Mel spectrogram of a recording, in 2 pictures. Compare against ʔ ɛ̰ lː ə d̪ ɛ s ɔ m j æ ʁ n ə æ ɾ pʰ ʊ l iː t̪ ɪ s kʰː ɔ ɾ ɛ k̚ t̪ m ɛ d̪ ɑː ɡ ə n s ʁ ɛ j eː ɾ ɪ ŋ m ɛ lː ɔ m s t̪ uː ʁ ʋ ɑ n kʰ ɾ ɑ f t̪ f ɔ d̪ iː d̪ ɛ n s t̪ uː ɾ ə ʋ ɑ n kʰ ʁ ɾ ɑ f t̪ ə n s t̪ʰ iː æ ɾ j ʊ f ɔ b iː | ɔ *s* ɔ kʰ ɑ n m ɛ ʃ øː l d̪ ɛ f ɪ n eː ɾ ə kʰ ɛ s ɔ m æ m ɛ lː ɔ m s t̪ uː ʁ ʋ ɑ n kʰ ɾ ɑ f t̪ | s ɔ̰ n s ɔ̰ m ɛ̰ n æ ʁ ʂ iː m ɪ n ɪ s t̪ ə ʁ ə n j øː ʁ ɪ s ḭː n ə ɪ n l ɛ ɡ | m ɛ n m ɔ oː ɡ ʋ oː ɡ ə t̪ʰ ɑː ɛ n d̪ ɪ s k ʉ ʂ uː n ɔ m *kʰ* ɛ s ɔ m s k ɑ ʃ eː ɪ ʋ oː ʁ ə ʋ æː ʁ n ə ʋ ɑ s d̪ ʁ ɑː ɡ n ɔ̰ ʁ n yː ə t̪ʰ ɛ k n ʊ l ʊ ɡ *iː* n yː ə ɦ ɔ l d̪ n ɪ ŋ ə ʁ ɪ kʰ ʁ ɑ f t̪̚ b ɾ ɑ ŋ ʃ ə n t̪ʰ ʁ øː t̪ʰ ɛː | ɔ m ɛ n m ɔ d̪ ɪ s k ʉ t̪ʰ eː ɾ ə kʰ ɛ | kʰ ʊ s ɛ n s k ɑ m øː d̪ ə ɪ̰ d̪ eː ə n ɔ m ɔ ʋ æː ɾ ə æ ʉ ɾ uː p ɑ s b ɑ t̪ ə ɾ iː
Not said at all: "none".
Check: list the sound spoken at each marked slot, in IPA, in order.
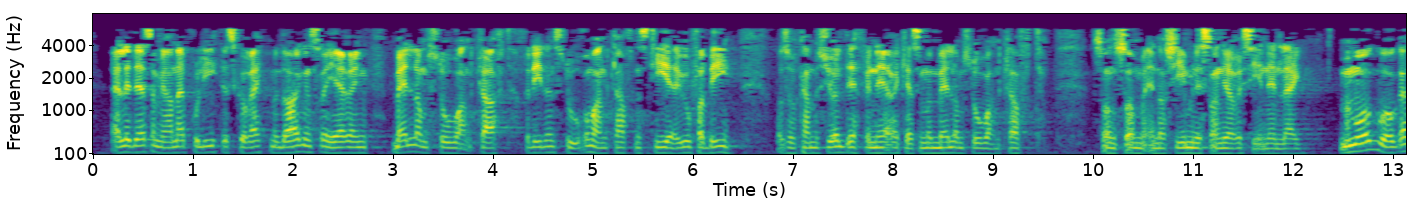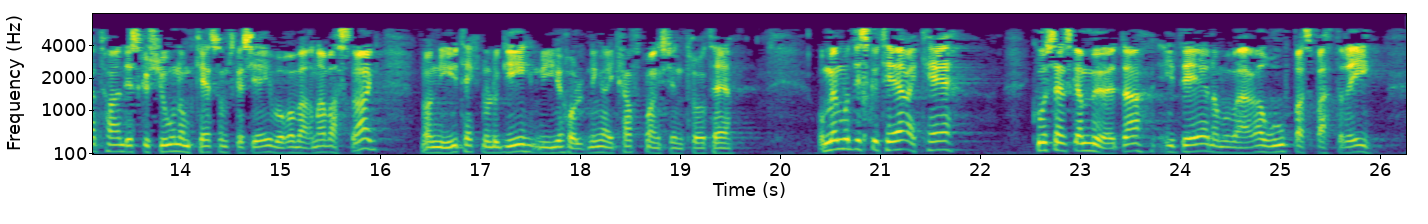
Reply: s, kʰ, iː

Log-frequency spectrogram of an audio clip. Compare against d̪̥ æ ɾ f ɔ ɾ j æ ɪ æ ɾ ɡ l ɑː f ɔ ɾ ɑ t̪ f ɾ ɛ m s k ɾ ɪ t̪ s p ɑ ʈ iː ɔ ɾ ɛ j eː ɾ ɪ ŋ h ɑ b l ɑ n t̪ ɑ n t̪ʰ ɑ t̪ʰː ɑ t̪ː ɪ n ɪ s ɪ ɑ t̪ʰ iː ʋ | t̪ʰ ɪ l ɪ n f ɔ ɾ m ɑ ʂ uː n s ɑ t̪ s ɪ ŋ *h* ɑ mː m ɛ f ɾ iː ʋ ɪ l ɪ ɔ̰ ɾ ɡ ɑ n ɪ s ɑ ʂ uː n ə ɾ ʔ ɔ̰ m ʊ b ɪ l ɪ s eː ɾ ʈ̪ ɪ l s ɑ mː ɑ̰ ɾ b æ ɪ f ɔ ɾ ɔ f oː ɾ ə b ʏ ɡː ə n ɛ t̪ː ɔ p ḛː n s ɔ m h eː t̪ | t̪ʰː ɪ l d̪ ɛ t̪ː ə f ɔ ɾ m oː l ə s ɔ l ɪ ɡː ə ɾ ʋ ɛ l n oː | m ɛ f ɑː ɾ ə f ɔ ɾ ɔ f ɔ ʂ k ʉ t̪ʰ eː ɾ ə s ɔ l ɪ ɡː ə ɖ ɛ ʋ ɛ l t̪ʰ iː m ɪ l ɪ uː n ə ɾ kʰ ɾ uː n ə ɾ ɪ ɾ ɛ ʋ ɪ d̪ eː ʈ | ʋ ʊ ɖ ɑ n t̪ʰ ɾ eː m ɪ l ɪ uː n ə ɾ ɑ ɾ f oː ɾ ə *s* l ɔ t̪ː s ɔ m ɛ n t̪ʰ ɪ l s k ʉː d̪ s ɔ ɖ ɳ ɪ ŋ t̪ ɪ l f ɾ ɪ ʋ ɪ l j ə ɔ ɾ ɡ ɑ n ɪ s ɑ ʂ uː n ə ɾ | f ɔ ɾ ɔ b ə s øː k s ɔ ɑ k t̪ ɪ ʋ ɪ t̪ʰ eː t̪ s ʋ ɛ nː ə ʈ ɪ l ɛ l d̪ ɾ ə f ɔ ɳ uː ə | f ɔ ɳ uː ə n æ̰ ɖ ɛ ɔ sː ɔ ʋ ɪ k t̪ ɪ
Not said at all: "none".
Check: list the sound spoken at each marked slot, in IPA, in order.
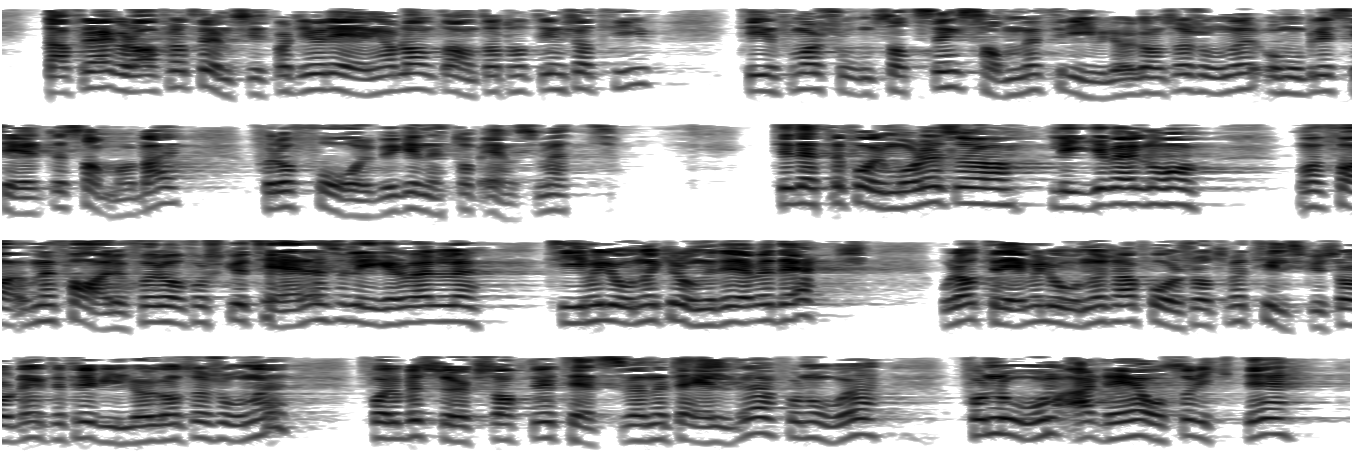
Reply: s, ʂ

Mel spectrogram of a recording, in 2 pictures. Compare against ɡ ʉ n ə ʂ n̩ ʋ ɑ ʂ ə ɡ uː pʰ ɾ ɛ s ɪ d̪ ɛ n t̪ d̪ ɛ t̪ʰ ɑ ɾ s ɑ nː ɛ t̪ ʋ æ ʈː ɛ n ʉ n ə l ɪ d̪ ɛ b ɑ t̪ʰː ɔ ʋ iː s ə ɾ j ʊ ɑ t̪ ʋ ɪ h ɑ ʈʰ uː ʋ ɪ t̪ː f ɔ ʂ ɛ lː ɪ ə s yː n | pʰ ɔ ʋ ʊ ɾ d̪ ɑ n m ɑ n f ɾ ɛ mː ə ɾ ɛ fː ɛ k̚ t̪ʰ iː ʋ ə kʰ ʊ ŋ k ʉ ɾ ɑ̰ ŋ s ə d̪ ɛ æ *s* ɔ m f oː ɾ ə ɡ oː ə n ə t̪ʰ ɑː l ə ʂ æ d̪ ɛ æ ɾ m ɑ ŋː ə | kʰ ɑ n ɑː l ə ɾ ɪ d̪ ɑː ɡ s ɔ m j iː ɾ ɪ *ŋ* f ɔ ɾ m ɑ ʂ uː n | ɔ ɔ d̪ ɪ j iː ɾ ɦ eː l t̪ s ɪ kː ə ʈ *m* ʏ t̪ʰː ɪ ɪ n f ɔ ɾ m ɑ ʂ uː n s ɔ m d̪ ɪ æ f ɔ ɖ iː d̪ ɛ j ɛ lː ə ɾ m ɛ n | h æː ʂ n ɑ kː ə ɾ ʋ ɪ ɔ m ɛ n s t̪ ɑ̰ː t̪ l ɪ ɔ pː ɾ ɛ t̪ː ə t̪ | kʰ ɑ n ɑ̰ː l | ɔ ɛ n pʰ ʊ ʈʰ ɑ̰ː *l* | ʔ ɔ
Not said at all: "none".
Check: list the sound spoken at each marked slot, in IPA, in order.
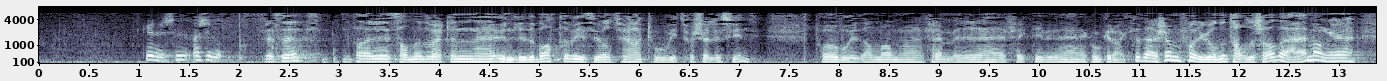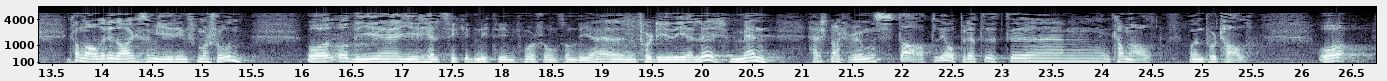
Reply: ʂ, n, n, l

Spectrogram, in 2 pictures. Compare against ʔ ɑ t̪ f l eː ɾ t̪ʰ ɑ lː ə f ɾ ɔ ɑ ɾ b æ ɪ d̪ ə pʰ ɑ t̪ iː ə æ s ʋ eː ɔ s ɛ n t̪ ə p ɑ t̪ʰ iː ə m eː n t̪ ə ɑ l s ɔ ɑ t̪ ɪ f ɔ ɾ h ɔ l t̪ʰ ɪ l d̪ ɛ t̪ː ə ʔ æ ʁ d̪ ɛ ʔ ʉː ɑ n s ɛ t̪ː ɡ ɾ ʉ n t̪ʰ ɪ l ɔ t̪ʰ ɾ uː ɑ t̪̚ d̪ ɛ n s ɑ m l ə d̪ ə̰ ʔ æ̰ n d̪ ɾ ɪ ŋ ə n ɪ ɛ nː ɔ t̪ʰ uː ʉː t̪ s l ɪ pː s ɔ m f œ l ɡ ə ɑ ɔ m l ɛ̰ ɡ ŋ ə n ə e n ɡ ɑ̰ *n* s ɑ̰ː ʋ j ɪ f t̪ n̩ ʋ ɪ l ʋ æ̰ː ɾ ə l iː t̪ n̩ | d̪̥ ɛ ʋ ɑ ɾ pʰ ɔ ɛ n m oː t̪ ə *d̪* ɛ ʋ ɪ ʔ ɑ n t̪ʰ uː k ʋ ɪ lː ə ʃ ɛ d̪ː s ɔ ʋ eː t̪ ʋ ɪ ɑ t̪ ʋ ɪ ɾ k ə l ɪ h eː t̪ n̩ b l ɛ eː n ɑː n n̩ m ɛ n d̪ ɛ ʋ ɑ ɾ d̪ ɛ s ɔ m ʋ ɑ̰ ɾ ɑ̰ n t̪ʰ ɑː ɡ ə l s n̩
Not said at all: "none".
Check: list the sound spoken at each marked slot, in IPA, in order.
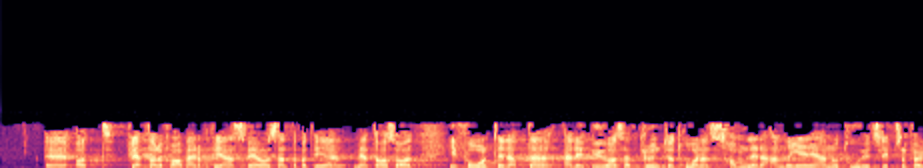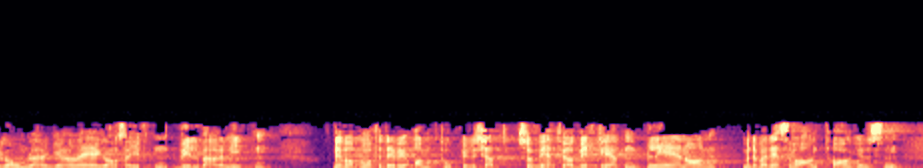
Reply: ŋ, d̪

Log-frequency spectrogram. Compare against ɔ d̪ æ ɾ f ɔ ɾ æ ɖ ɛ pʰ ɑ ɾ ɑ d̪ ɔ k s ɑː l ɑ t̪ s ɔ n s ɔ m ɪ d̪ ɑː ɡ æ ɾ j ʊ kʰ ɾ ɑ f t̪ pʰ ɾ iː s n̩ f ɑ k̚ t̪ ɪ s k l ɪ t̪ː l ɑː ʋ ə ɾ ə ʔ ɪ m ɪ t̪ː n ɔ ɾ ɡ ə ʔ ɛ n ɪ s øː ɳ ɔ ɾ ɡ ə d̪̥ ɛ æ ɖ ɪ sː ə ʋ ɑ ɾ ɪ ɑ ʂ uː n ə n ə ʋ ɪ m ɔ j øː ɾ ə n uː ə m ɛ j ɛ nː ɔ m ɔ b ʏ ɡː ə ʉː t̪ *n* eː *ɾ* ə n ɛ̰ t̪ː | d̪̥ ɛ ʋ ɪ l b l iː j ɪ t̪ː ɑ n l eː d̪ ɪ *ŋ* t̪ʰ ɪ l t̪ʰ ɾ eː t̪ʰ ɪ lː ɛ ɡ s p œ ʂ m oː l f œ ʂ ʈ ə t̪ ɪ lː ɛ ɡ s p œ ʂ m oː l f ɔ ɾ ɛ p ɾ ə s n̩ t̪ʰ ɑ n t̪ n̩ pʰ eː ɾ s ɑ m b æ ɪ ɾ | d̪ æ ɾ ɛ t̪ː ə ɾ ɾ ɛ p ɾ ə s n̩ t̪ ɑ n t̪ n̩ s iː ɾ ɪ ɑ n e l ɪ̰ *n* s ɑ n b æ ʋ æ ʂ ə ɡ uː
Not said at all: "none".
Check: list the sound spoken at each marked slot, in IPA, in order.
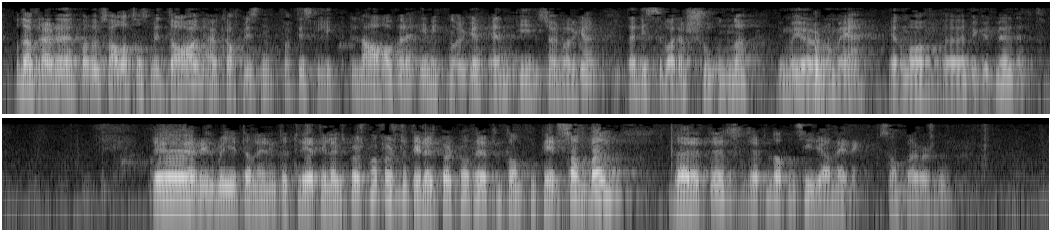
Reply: m, ɾ, ŋ, ŋ

